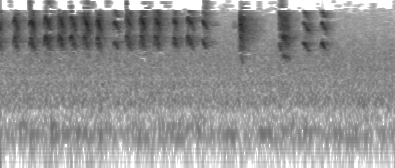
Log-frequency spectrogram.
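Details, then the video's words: A double-collared seedeater warming up its 'tui tui' song with a female present sings a fast run of high, bright chirps, about eight a second, then a few spaced notes after a short pause. "Aquecimento Coleiro Tui Tui com Fêmea"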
